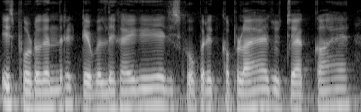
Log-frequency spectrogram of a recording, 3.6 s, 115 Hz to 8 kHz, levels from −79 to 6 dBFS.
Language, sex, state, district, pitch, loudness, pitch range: Hindi, male, Uttar Pradesh, Shamli, 130 Hz, -16 LUFS, 125-140 Hz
